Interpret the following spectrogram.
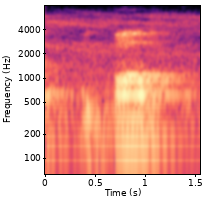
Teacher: प का उच्चारण स्थान ओष्ठ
